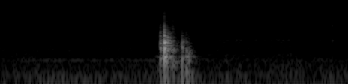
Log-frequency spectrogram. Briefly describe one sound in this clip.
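A short click sounds as a game piece is moved.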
